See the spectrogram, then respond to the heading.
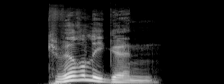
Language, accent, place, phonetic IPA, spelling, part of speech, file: German, Germany, Berlin, [ˈkvɪʁlɪɡn̩], quirligen, adjective, De-quirligen.ogg
- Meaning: inflection of quirlig: 1. strong genitive masculine/neuter singular 2. weak/mixed genitive/dative all-gender singular 3. strong/weak/mixed accusative masculine singular 4. strong dative plural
